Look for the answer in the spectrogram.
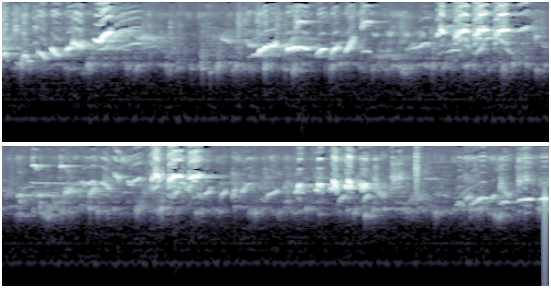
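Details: White-rumped shama song, used as provocation sounds for competition birds: separate bursts of rising whistles and high chattering roughly every two seconds, with softer twittering between phrases.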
